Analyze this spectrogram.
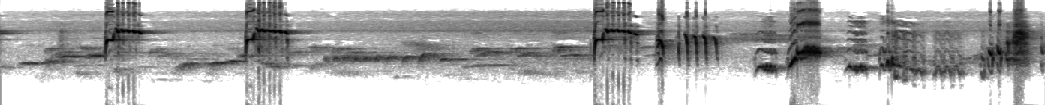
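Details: White-rumped shama from a masteran recording used to train captive birds, rough 'tembakan' style. Sharp rising whistles rise over a soft warble, followed by buzzy trills and loud harsh bursts.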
